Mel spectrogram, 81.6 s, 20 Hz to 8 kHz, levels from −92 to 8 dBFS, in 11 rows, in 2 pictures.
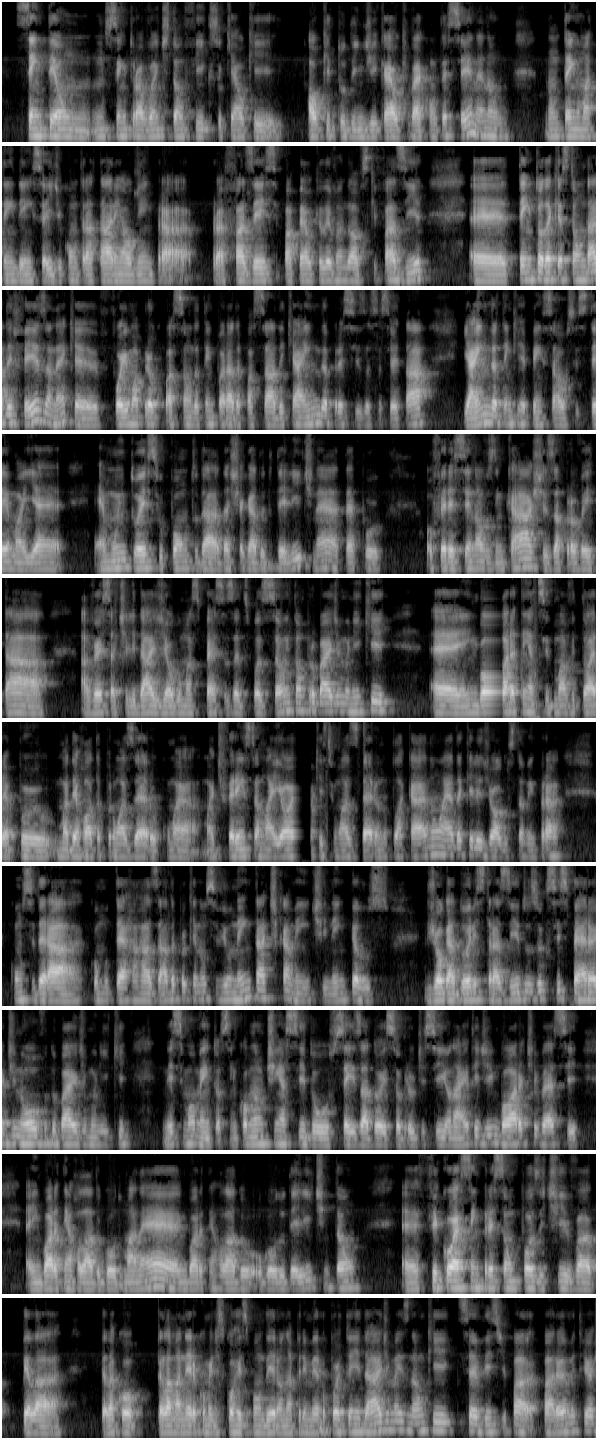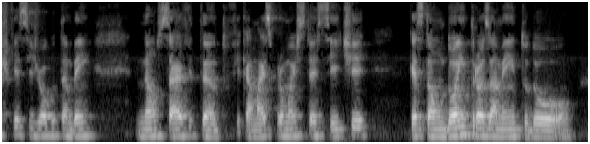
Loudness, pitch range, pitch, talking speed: -25 LUFS, 105-130 Hz, 115 Hz, 165 wpm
